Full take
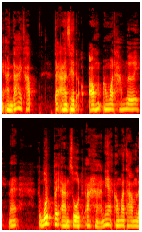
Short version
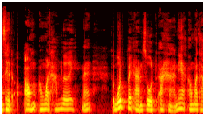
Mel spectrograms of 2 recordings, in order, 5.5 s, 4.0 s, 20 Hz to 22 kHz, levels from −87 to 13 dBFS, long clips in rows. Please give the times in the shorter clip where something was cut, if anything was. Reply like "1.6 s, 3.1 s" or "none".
none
